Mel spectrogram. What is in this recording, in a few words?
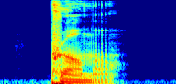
Spanish Promo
